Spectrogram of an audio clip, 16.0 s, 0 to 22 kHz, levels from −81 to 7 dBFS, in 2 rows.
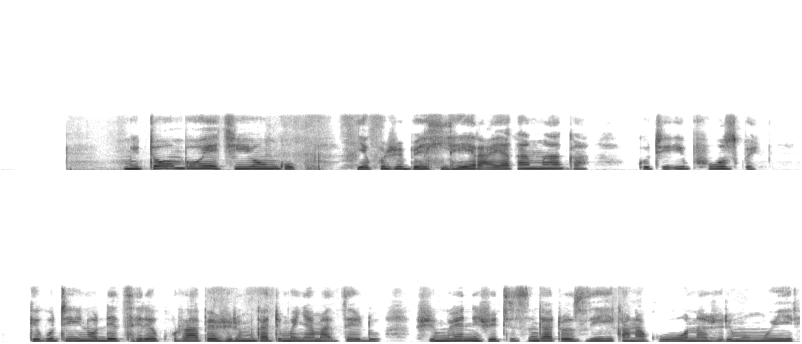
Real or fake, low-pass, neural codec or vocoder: fake; 7.2 kHz; vocoder, 44.1 kHz, 128 mel bands every 512 samples, BigVGAN v2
